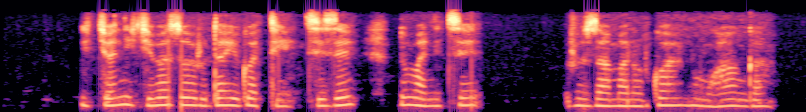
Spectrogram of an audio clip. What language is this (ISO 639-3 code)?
kin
